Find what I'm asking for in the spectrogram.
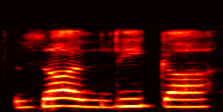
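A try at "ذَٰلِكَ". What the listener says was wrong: Dhalika. Remember, this is not a buzzing sound. It's a the sound. Dhalika. It's a dhal.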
